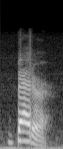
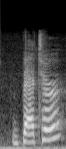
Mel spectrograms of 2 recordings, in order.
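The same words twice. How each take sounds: First: The T is a quick D-like tap. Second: The T is a crisp, clear T.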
